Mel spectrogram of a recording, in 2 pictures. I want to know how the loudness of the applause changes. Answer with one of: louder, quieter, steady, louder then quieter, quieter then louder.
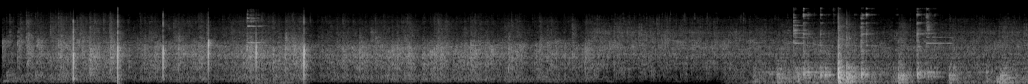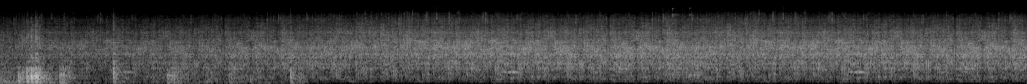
quieter then louder.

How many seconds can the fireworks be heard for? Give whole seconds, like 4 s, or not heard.
6 s.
